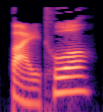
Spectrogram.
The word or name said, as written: 摆脱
